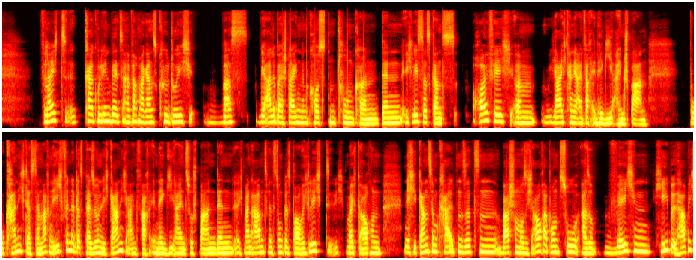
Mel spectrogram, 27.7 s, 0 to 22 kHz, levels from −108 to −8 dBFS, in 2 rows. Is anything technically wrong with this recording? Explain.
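Yes. A train of clicks runs from 5.61 to 7.24 s, just after "was wir alle bei": about ten evenly spaced pulses at 6.2 per second, likely from electrical interference or a faulty connection or power supply, ticking around 10 dB above the speech.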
